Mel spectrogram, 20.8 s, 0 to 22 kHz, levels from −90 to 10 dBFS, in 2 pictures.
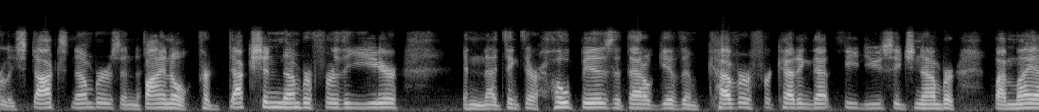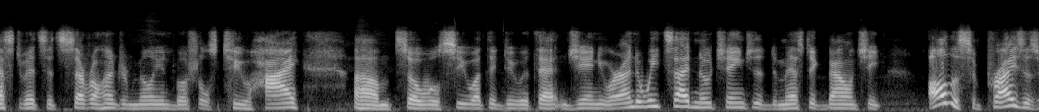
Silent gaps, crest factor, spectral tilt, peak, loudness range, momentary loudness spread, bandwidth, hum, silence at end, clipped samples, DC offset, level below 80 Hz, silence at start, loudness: none; 16 dB; -5 dB/octave; -2 dBFS; 2 LU; 10 LU; 7.8 kHz; none; 0 s; under 0.1%; under 0.1%; -62 dBFS; 0 s; -20 LUFS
